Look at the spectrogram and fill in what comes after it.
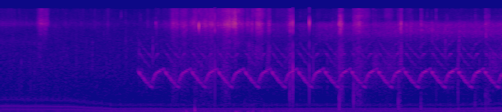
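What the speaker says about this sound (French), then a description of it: "Mettre les sirènes, comme ça les gens ne laisseront passer." A wailing emergency siren rises and falls steadily from about the second mark onward, loud and close over low rumbling road noise, with no talking.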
